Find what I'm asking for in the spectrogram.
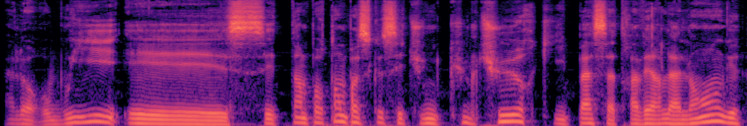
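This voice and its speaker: School founder guy, mellow dark voice, slow careful bits with euh, dry. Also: medium pitch, dry recording. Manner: measured, hesitant, frequent fillers. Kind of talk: TV interview.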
